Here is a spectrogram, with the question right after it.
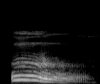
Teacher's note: The vowel /u:/ is high too, but in the back.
